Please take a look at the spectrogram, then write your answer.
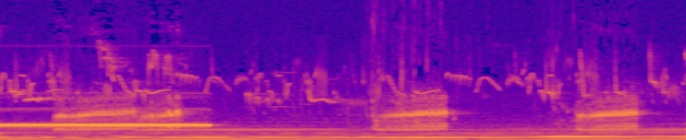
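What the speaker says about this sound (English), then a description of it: "European green toad." A European green toad gives long, steady trilling calls in three bursts separated by short pauses, loud and close over a constant low background hum.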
